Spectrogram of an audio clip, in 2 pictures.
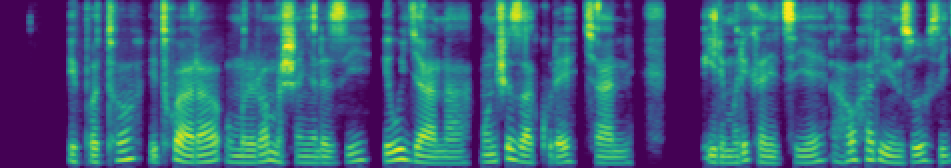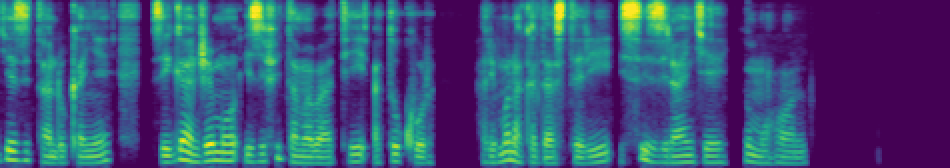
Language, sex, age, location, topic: Kinyarwanda, male, 25-35, Kigali, government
